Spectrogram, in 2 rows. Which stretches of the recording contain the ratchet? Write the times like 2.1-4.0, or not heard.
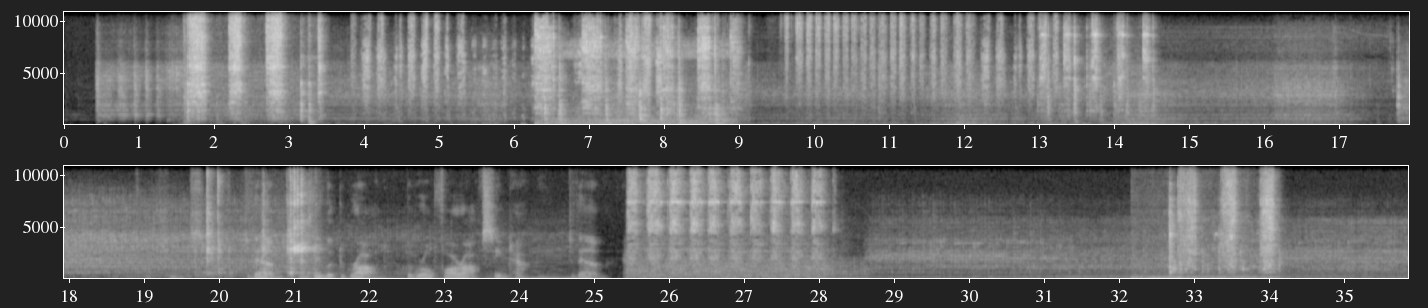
1.6-3.5, 6.2-9.1, 12.9-14.6, 19.6-21.4, 25.4-28.2, 32.1-34.1.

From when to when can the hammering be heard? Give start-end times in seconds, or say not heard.
not heard.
